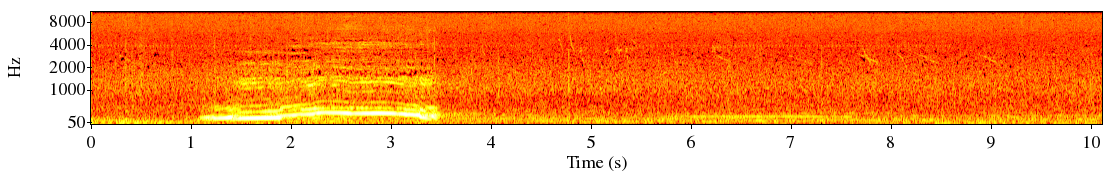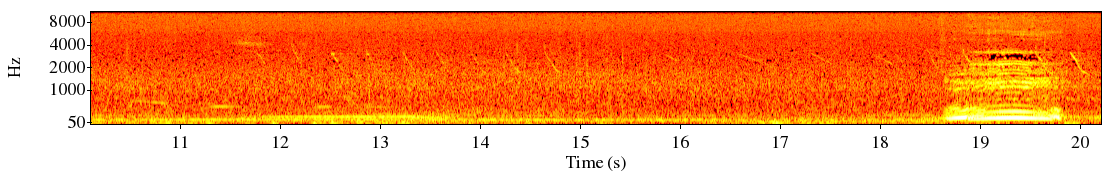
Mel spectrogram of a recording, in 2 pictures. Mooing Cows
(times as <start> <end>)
1.1 3.5, 18.6 19.9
